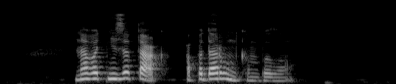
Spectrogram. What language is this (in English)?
Belarusian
